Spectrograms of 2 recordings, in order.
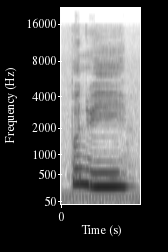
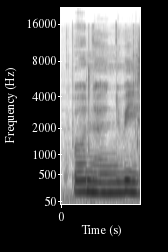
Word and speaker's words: bonne nuit: Bonne nuit. Bonne nuit. Sometimes you'll hear the E at the end, the E sound pronounced, and that's common in French.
